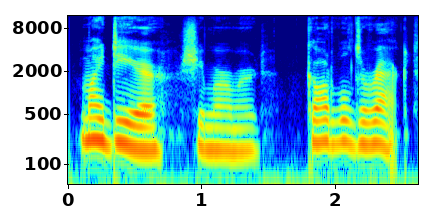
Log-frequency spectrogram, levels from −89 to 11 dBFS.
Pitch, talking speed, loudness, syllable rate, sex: 180 Hz, 160 wpm, -16 LUFS, 4.6 syllables/s, female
